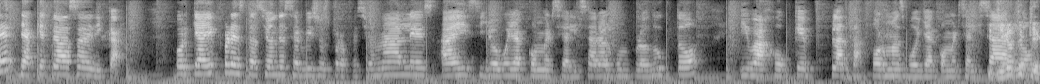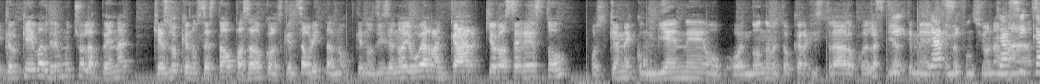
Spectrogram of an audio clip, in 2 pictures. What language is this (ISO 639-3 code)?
spa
